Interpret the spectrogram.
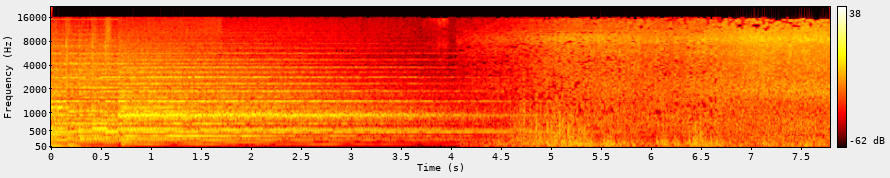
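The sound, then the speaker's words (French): A steady tonal drone gives way after a few seconds to a loud, rushing roar of wind and pounding surf, continuous, with no voices: the raging winds and wild sea of cyclone Bellal striking Réunion Island on a Monday at 6 a.m. “Lundi, 6 h du matin, sur l'île de la Réunion, le vent se déchaîne, les arbres se cassent, la mer est démontée et les pluies diluviennes.”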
